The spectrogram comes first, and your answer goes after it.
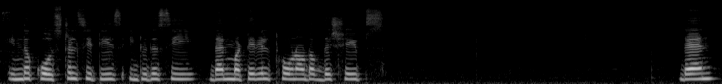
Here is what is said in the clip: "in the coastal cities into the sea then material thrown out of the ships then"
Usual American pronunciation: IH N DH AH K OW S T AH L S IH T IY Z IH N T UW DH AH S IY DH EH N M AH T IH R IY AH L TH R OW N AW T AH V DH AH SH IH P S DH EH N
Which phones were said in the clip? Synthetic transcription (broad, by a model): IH N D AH K OW S T AH L S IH T IY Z IH N T UW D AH S IY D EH N M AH T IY R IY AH L T R OW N AW T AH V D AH SH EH P S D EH N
